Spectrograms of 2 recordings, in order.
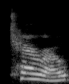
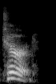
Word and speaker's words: tarot: So, but that was the influence of the Angels Tarot. Please never tarot. It doesn't rhyme with carrot. It's a French word.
